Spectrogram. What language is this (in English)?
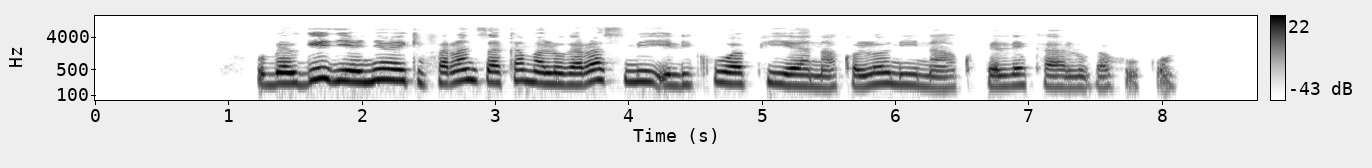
Swahili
